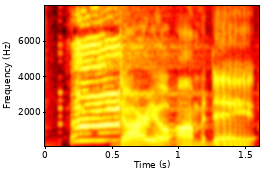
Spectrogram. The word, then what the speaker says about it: Dario Amodei: ahead and help you out with how to pronounce that. Sam, won't you show them how to do that? Okey-dokey. Dario Amodei uh you know, many people see him as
